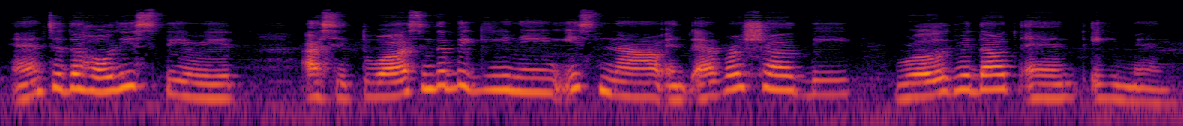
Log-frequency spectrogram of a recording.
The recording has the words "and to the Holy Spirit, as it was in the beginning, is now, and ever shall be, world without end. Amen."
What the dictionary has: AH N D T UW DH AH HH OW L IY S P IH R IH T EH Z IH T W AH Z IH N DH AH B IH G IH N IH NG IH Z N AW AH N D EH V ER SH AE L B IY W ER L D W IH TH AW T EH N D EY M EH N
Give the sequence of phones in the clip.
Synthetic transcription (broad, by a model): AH N T UW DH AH HH OW L IY S P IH R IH T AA S IH T W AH S IH N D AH B IH G IH N IH NG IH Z N AW AH N D EH V ER SH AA L B IY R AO L D W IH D AW T EH N D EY M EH N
